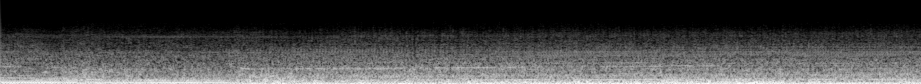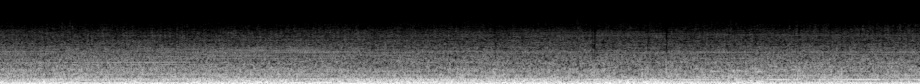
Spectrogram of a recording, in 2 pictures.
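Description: Side-by-side ATV engine running steadily while driving, with tyre noise from a gravel road under a wash of noise.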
